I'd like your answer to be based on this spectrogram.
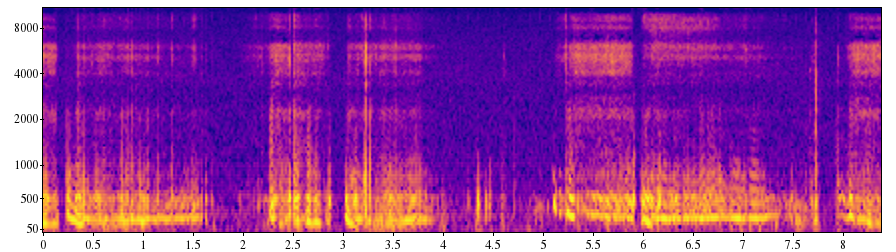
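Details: Loud, rattling snores with a low, steady buzz in regular breath cycles, about 20 a minute, with brief quiet gaps between; snoring.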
